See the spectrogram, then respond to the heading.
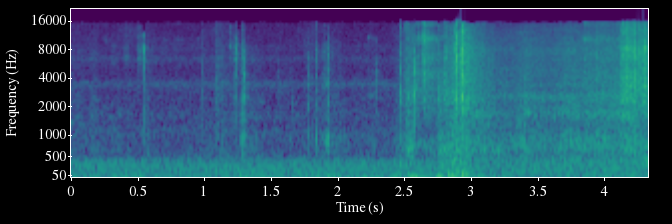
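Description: A hollow plastic measuring tape reel case, held at the side, is scratched and handled by fingers working over the case and its crank. Faint, sparse ticks and taps in the first half give way to louder, bright scratching and rasping bursts toward the end.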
